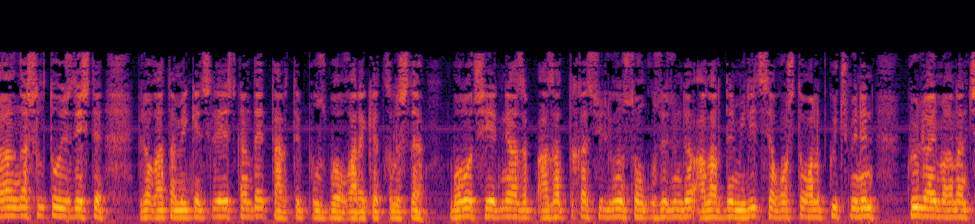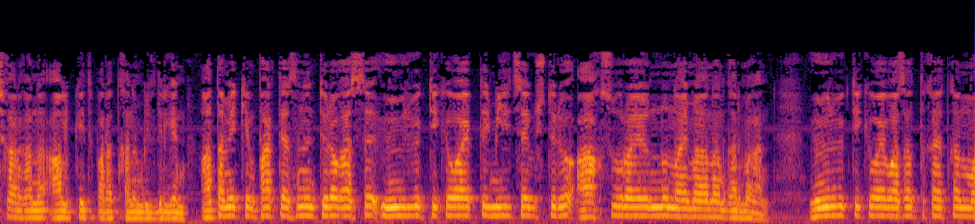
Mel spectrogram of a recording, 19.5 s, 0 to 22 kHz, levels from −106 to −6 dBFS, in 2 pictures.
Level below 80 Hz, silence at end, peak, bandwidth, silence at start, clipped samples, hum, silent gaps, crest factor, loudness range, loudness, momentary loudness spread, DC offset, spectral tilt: -58 dBFS; 0 s; -12 dBFS; 8.4 kHz; 0 s; under 0.1%; none; none; 14 dB; 2 LU; -28 LUFS; 6 LU; under 0.1%; -6.5 dB/octave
